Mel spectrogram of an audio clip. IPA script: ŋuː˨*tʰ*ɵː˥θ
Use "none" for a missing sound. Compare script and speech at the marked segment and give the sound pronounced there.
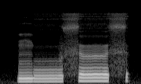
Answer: θ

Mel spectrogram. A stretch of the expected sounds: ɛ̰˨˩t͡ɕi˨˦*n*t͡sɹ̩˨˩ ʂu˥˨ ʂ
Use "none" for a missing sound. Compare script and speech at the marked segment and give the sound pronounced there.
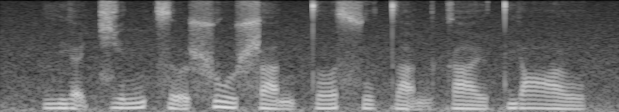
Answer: n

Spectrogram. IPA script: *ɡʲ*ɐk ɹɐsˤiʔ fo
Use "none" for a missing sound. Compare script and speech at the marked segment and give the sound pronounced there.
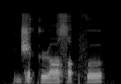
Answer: d͡ʒ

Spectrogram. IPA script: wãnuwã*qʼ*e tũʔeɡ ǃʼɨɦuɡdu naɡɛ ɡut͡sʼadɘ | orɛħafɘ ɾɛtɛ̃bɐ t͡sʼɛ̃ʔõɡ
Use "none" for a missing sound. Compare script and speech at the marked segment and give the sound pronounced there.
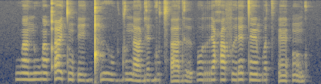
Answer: qʼ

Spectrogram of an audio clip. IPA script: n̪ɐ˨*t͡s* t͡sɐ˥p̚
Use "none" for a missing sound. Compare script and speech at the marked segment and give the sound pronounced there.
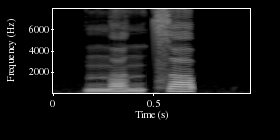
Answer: n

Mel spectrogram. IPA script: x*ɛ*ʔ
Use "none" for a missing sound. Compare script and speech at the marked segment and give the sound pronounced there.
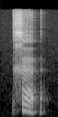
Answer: ɛ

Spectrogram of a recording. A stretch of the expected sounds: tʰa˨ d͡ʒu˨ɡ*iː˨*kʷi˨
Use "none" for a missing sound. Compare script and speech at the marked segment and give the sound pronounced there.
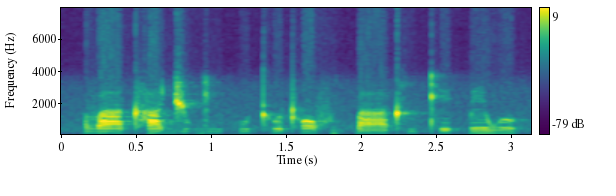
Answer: iː˨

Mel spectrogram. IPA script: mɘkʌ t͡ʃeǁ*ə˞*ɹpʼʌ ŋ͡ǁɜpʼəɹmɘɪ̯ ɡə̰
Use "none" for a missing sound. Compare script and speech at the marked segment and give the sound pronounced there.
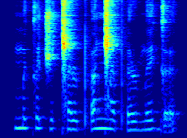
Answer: ə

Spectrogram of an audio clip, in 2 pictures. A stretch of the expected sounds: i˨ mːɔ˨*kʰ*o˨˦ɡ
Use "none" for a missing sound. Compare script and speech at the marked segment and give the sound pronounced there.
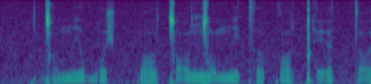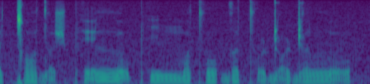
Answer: tʰ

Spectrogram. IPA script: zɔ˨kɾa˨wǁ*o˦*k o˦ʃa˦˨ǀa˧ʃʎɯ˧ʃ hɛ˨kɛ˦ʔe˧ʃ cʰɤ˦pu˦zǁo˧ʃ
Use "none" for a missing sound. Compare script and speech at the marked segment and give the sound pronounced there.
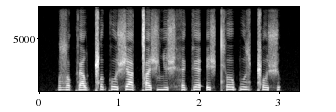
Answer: ɤ˦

